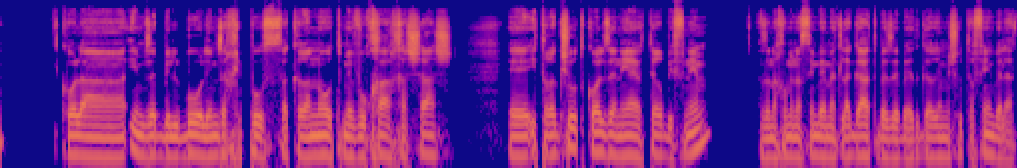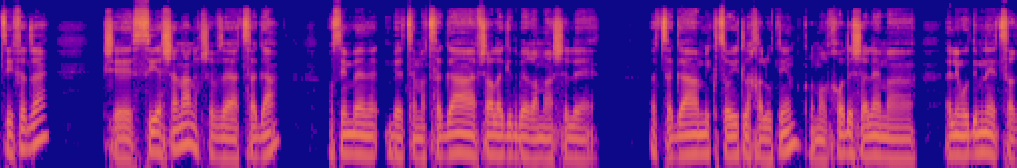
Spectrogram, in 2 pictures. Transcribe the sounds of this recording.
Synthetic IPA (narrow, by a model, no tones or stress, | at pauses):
kʰo̞laʔimzebilbulimze̞χipusːakʁanut̪me̞vuχaχaʃaʃ | eitʁaɡʃut̪ko̞lze̞nijajo̞te̞ʁbifnim | azanaχnumenasimbe̞emetlaɡaːt̪beze̞be̞ːt̪ɡaʁimːeʃutafimveleat͡sifetze̞ | kʃesiaʃanaːniχoʃevzajaːt͡saɡa | o̞simebeet͡se̞mat͡saɡaefʃaʁlaːɡid̪be̞ʁamaʃe̞le | at͡saɡamikt͡so̞itlaχalut̪inklomaʁχo̞d̪eʃale̞ma | alimud̪imneːt͡saʁ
